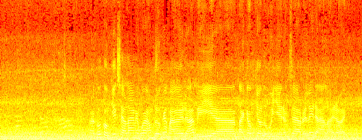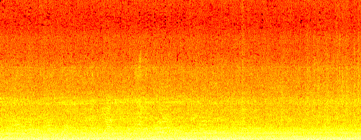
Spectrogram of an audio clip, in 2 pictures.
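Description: Water gushes from a barge's outlet pipe into the river.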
